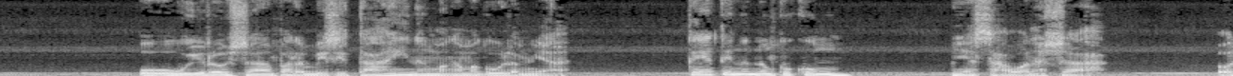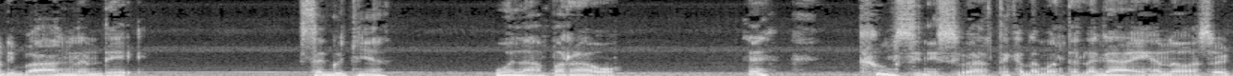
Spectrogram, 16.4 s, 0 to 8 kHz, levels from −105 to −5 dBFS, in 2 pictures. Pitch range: 70-110 Hz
